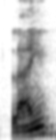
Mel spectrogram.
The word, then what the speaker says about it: Line: Line, que se escribe como línea en inglés, line, pero se pronuncia Line.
